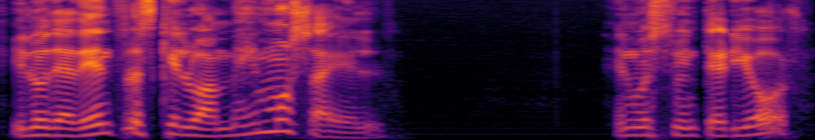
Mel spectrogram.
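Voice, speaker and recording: A man with a high-pitched voice preaching a sermon, heard close and dry with little room sound. He keeps turning to the congregation with rhetorical questions and calls them brother. He swings between loud, emphatic declarations and hushed, low asides. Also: expressive, moderate pace, dry recording. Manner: addresses listeners as brother, frequent rhetorical questions. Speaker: pastor.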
